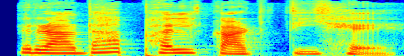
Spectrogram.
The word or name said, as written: काटना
